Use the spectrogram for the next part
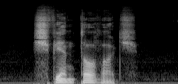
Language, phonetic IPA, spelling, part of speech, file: Polish, [ɕfʲjɛ̃nˈtɔvat͡ɕ], świętować, verb, Pl-świętować.ogg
